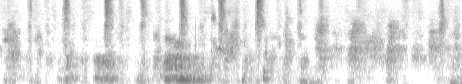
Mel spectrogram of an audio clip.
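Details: Wire fox terrier playing with an invisible ball: rough, breathy panting and snuffling in irregular bursts, with a few low throaty rumbles and a faint human voice in the background.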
